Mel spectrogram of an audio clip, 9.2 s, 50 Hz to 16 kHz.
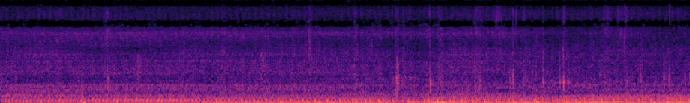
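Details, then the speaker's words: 1957 Chevy truck stored for decades, first start after refilling the tank and its old fuel pump feeding the carburetor: low, steady idle with an even, unhurried beat, no knocks or misses; running cleanly. "so we plugged it into the carburetor and it fired up and"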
